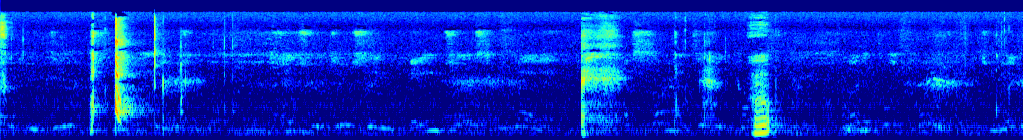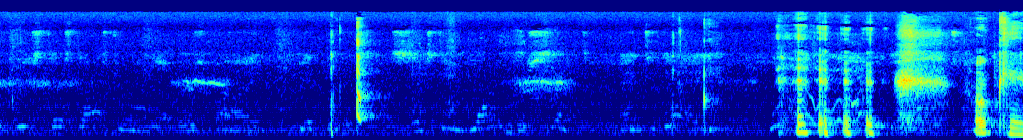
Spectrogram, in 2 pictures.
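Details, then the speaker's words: Two-week-old baby with hiccups: sharp, brief catching sounds recur every second or two against quiet room noise, with a burst of several near the end. "They have the hiccups. They have the hiccups."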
